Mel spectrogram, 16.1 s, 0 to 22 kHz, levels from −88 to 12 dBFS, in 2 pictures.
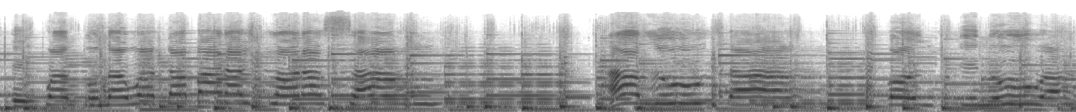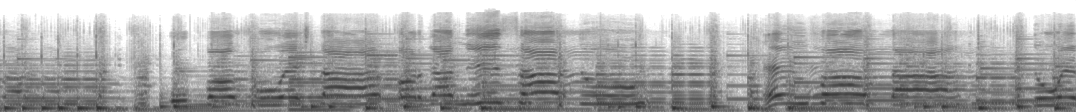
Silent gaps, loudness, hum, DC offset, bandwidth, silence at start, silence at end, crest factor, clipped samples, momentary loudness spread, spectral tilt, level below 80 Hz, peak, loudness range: none; -16 LUFS; none; under 0.1%; 13.5 kHz; 0 s; 0 s; 14 dB; under 0.1%; 5 LU; -5.5 dB/octave; -36 dBFS; 0 dBFS; 2 LU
